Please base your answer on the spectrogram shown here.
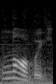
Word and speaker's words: новий: Тільки от перший раз ми чуємо новий, а далі нове. Правильний наголос цього слова – новий, нове.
